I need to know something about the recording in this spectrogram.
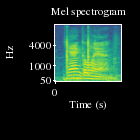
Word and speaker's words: Yangalan: Yangalan, all right, that's how you say it.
